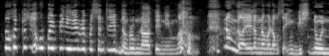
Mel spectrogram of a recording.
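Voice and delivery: high, loud blubbering complaint; comic crying. Acted. Student crying to her teacher about being chosen as representative. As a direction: wail it like a kid about to burst into tears.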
